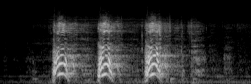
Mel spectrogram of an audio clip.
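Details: A female Golden Retriever gives three loud, evenly spaced barks at a garden hose, demanding that it be switched on.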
